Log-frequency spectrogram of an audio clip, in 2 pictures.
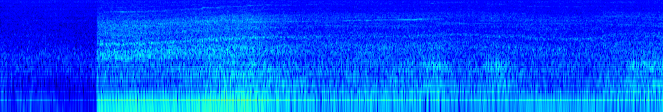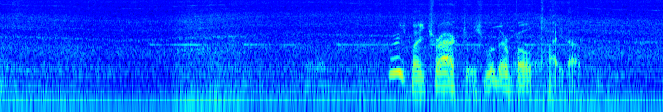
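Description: A truck's diesel engine starts up and idles with a low rumble.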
